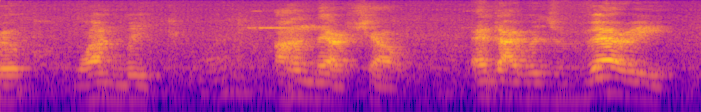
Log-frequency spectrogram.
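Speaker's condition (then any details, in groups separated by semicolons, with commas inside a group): Cerebral palsy, mild; mainly affects speech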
